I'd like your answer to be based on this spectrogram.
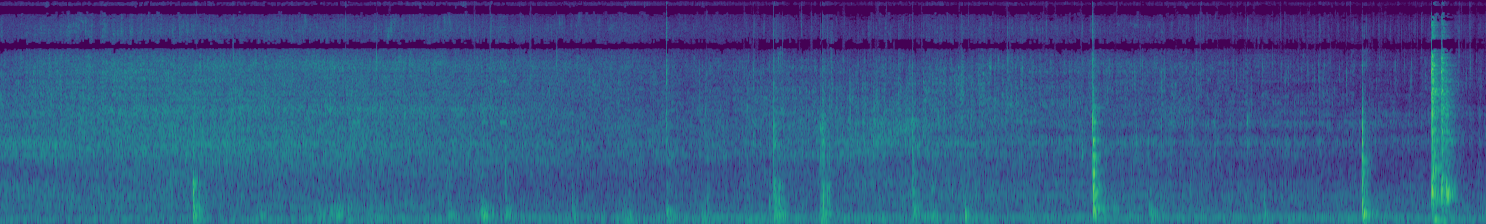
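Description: Tomato sauce goes into browned meat and garlic for an eggplant lasagna, stirred in a pan: a low steady sizzle with scattered spoon scrapes and clicks against the pan, close and moderate in level, no talk.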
